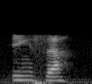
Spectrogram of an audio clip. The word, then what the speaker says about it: encephalitis: 怎么读？right，这叫 encephalitis，读 litis，关于脑的一种疾病，什么东西啊？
